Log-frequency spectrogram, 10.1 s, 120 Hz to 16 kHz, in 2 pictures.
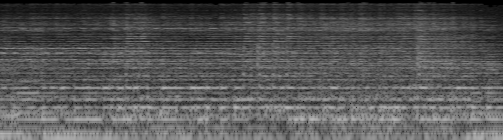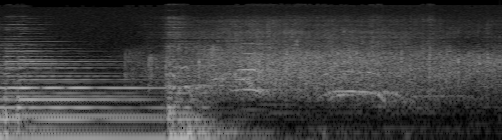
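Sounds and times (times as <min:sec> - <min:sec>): audience applauding: 0:06.1 - 0:10.0
person whooping: 0:06.8 - 0:09.3.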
